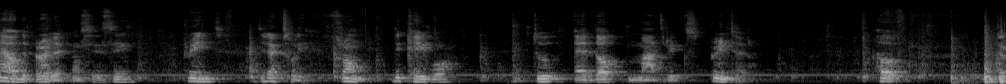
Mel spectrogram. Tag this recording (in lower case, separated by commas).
speech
